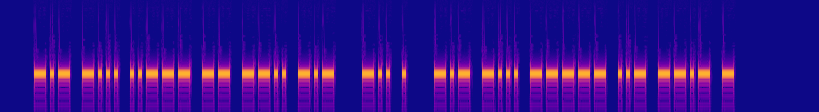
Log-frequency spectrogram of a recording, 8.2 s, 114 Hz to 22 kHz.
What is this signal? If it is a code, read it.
Morse code, heard as a keyed tone, about 32 wpm, 700 Hz. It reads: KB2MZK DE KB0UQT
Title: USA Callsign DE Callsign 30wpm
